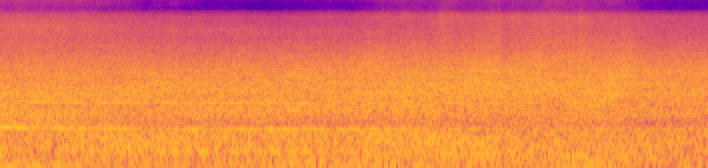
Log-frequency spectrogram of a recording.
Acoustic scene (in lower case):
street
